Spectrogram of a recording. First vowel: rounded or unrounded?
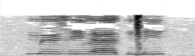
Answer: rounded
